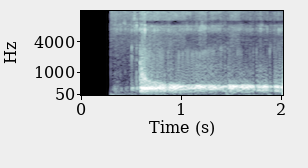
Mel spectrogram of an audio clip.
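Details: Hunger stomach growling (borborygmi) from a girl on a diet: a long, low, drawn-out gurgling growl lasting over a second.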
